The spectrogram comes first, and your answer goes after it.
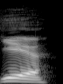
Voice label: vocal one shot "yeah"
